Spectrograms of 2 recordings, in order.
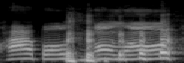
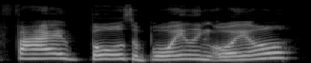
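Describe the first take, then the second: First: Put-on loud, drawly Southern accent; hammed-up Southern accent. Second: Said in the usual way. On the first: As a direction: put on a broad Southern twang. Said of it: "'cause in a Southern accent". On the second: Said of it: "in a Southern accent".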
